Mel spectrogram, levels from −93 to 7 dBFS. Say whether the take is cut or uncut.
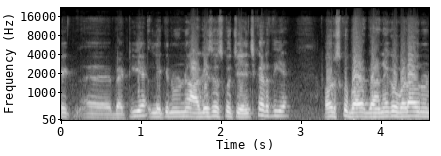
cut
